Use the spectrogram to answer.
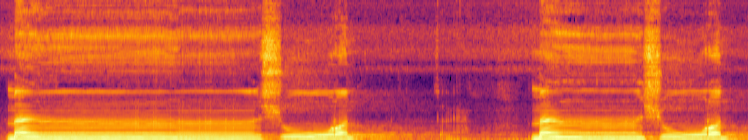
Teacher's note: nun sukun di ikhfa ya, disertai dengung dan siap-siap pengucapan shin.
